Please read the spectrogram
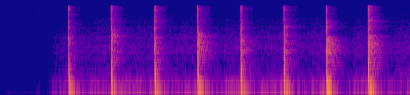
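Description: A steady run of about nine sharp, bright smacks of a paddle striking a ball, a sound effect played through a door in a TV scene, evenly spaced roughly three per second, each crisp and loud with no voices.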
